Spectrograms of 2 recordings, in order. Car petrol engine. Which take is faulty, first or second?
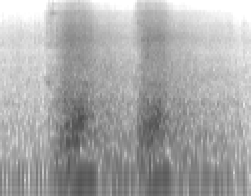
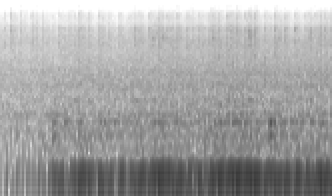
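second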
